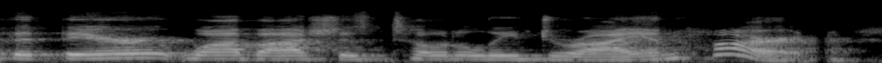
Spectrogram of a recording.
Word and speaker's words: Wabash: indiana uh we must she's saying it's not pronounced with a broad a so that would mean wabash wabash yes anyway we stand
